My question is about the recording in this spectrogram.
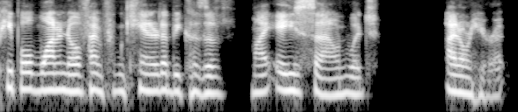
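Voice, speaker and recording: A woman's voice: fairly low pitch, flat delivery, moderate pace, a little mellow, no echo. Woman host, casual interviewer, rambling delivery, dry close sound. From Detroit, Michigan. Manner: conversational, rambling with fillers. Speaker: podcast host.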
